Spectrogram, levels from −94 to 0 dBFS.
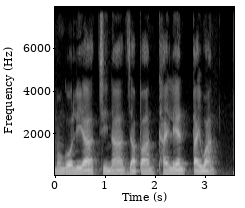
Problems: none marked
